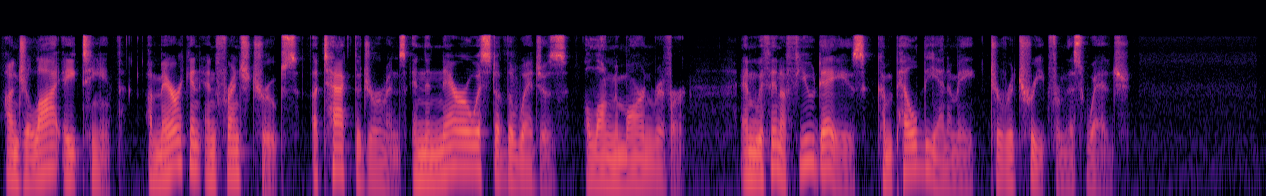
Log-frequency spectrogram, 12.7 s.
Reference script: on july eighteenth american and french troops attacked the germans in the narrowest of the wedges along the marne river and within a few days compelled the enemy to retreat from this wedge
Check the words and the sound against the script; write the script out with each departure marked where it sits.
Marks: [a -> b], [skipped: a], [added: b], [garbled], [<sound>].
on july eighteenth american and french troops attacked the germans in the narrowest of the wedges along the marne river and within a few days compelled the enemy to retreat from this wedge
